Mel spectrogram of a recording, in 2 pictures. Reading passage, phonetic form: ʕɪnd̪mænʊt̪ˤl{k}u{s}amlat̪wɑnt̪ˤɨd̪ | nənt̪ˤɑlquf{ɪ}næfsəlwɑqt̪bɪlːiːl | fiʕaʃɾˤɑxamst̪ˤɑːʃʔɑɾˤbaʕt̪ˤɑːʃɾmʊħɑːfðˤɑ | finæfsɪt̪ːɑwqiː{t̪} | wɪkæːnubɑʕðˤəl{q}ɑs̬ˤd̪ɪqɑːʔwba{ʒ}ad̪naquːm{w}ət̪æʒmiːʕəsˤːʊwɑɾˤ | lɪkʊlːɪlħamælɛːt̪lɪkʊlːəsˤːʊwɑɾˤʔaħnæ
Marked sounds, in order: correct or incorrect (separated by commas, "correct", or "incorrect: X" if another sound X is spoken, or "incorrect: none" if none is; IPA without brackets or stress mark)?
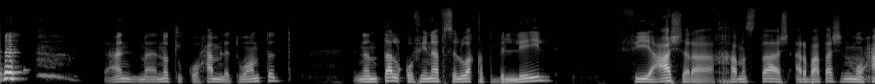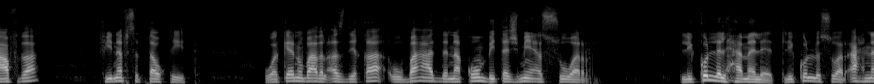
incorrect: q, incorrect: ħ, incorrect: i, correct, incorrect: ʔ, incorrect: ʕ, incorrect: b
